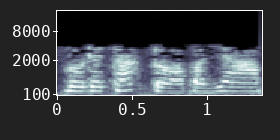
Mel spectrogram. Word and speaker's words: Bodhisattva: Chữ Bồ Tát Maha Tát là tiếng Brahma ở Ấn Độ, nguyên âm đọc là Bodhisattva Maha Tattva,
